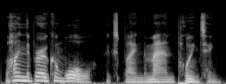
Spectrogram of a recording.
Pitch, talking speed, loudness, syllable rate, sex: 130 Hz, 210 wpm, -17 LUFS, 6.0 syllables/s, male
